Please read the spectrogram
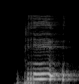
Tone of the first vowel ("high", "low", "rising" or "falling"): falling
